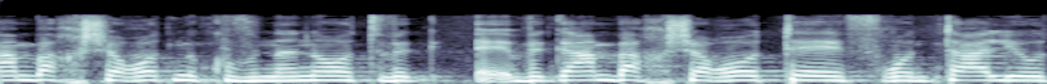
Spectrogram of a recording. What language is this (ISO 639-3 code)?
heb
